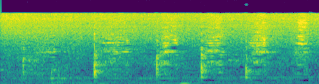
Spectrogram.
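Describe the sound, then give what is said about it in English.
Onions frying in a pan give a steady, even sizzle, broken by several scraping stirs, with no voices. “Now we're going to let these onions kind of cook up and turn clear.”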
